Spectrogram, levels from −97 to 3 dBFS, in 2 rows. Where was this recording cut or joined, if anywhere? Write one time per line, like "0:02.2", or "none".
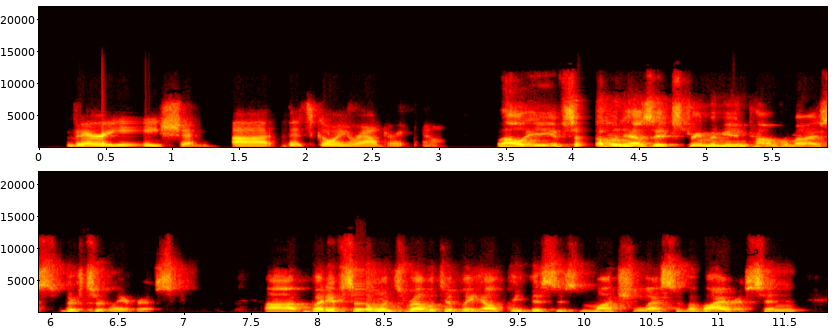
none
